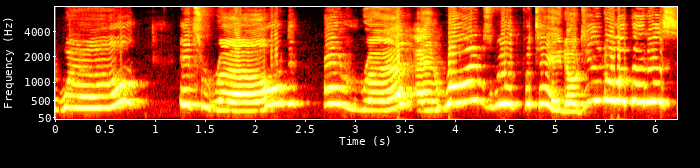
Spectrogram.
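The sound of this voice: In a put-on character voice, a man talks at a fairly slow pace, extremely high in pitch with very wide pitch swings.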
